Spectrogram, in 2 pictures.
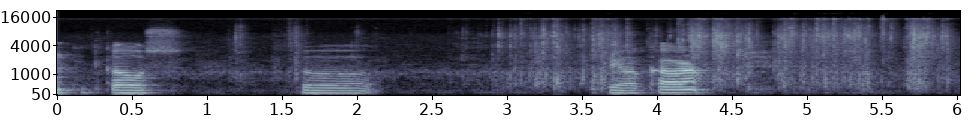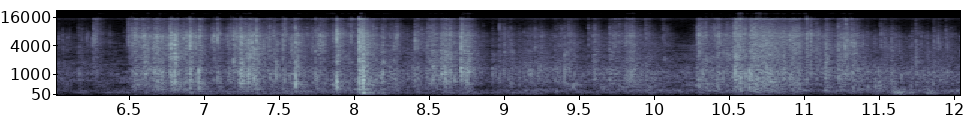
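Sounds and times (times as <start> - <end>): packaging crinkling: 2.7 - 12.0.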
